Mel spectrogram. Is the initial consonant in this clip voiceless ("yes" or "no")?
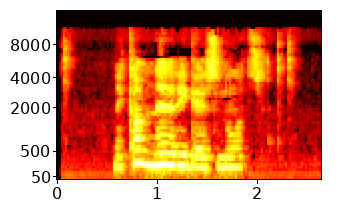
no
